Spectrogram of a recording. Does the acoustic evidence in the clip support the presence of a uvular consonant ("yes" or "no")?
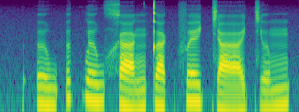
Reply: no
